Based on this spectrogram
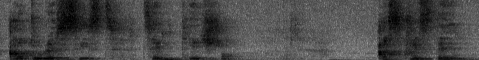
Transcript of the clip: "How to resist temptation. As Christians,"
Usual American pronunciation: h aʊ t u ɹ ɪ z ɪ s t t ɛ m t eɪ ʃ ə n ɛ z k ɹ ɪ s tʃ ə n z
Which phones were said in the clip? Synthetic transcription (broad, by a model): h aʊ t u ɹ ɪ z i s t t ɛ m t eɪ ʃ ə n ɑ s k ɹ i s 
